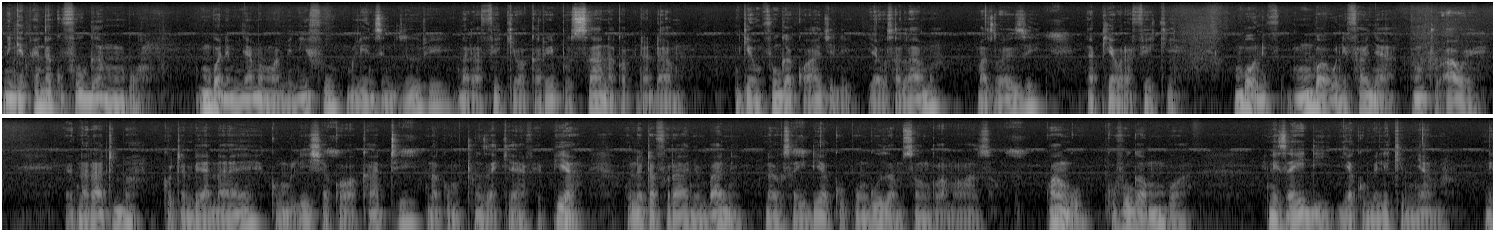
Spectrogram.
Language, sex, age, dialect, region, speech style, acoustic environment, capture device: Swahili, male, 35-44, Kenya - Nairobi Sheng-influenced, Kenya, relaxed, nature, desktop / Windows / Chrome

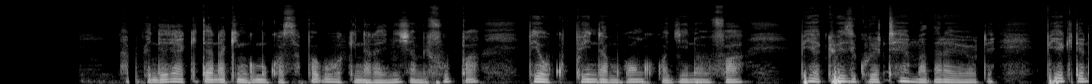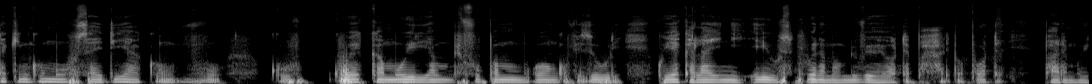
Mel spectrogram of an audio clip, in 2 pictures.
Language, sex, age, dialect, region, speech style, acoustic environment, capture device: Swahili, male, 25-34, Kenya - Nairobi Sheng-influenced, Kenya, focused, appliances, mobile / Linux / Chrome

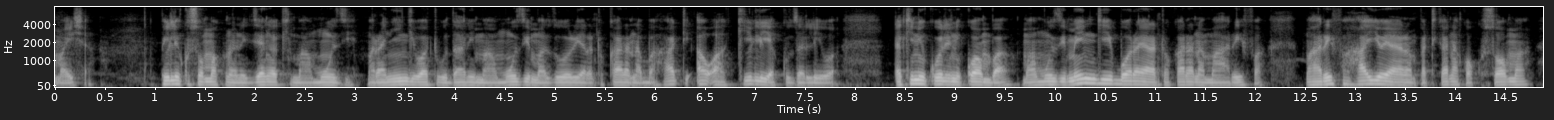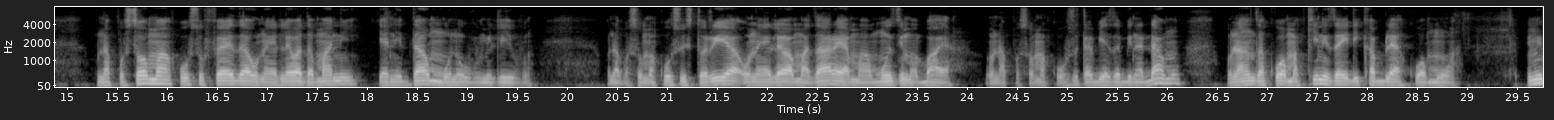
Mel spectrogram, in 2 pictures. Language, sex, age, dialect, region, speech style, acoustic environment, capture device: Swahili, male, 18-24, Kenya - Nairobi Sheng-influenced, Kenya, anxious, nature, mobile / Linux / Chrome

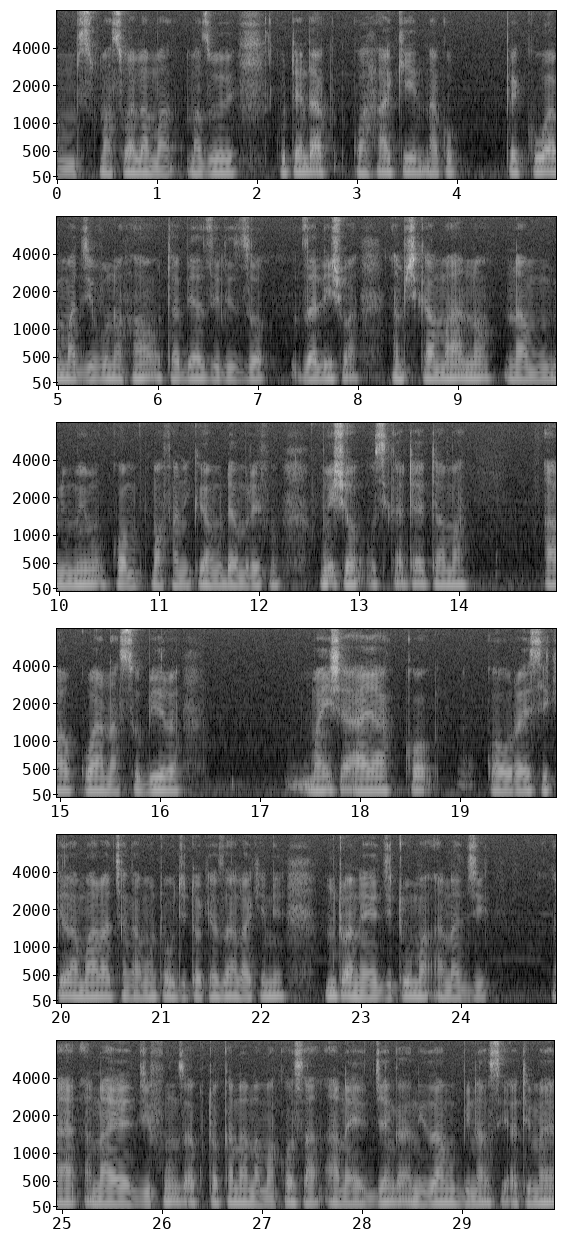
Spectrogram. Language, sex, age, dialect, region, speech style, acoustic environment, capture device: Swahili, male, 25-34, Kenya - Nairobi Sheng-influenced, Kenya, relaxed, silence, desktop / Windows / Chrome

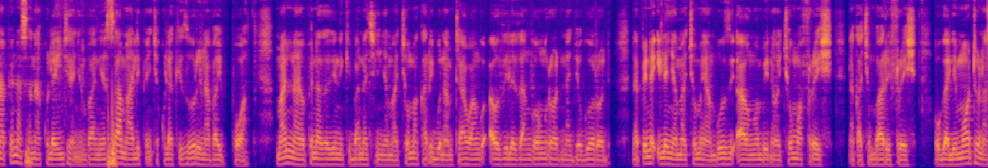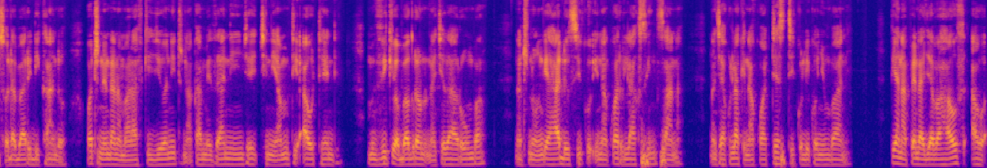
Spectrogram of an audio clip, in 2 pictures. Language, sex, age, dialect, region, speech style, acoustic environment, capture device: Swahili, male, 18-24, Kenya - Nairobi Sheng-influenced, Kenya, happy; excited, silence, mobile / Linux / Chrome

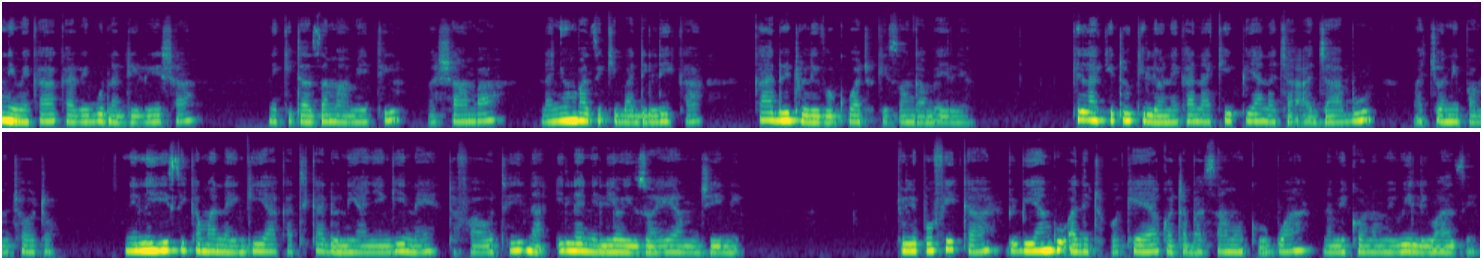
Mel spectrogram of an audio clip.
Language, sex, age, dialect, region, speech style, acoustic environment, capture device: Swahili, female, 25-34, Kenya - Mombasa, Kenya, focused; relaxed, silence, mobile / Linux / Chrome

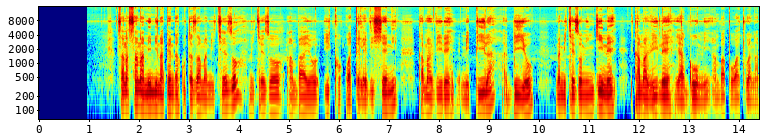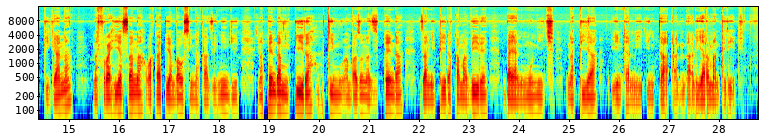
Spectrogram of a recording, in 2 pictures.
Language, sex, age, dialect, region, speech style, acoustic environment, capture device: Swahili, female, 25-34, Kenya - Nairobi Sheng-influenced, Kenya, happy, people talking; music; nature, mobile / Linux / Chrome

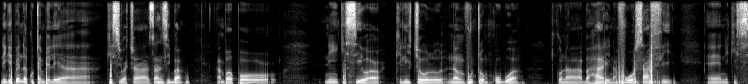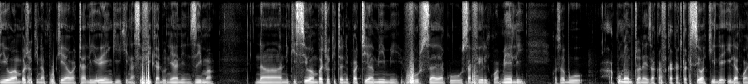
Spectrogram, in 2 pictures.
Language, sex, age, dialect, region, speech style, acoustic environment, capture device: Swahili, male, 25-34, Kenya - Mombasa, Kenya, relaxed, nature, mobile / Linux / Chrome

